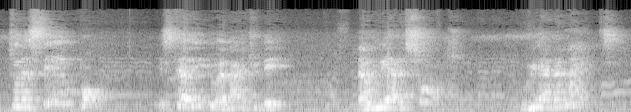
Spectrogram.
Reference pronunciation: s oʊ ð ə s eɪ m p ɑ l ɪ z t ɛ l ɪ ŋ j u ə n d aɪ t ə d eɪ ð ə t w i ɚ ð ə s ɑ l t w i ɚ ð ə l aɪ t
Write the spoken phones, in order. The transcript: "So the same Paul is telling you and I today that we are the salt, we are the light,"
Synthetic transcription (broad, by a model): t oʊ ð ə s eɪ m p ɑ n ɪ s t ɛ l ɪ ŋ j u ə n aɪ t ə d eɪ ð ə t w i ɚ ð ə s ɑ t w i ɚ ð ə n aɪ t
